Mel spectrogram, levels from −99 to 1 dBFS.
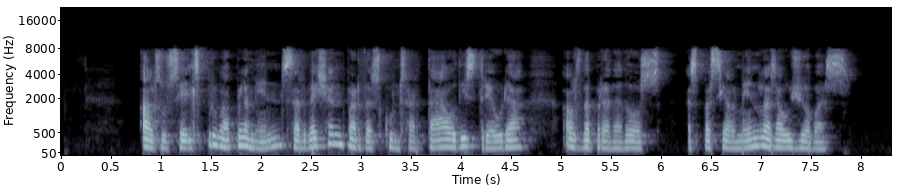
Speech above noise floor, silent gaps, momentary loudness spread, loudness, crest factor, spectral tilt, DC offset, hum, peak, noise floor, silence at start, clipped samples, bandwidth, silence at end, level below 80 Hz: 43 dB; none; 6 LU; -33 LUFS; 22 dB; -4 dB/octave; under 0.1%; none; -12 dBFS; -76 dBFS; 0.8 s; under 0.1%; 8.4 kHz; 0.4 s; -66 dBFS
